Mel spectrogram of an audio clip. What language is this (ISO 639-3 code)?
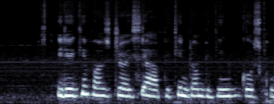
pcm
